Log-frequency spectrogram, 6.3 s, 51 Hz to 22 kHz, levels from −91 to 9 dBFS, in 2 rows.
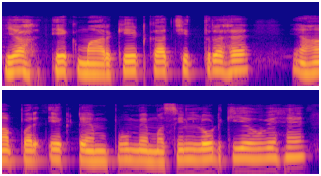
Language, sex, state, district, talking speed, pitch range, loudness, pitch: Hindi, male, Jharkhand, Deoghar, 150 wpm, 140-160 Hz, -16 LUFS, 150 Hz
